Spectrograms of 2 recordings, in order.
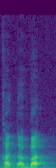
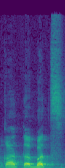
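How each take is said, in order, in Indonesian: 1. Huruf t terakhir tidak terdengar hembusan napas. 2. Huruf t terakhir dilepas dengan hembusan napas yang terdengar. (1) "itu bukan hames" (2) "maka itu adalah hames dan itu harus kelihatan"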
